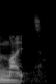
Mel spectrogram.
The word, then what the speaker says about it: knight: to a horse but we call it a knight spelled with a k okay so that's the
